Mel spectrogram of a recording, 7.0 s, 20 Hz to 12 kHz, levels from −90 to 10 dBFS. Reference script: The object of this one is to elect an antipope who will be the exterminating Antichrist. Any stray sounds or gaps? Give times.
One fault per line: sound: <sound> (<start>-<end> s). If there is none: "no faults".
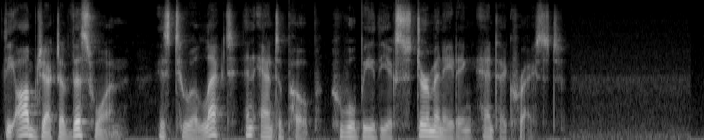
no faults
